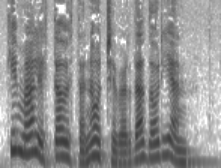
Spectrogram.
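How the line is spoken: Exclaimed. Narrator (Spanish): exclamó

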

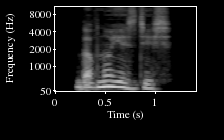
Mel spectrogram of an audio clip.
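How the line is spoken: Plain. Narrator (Russian): спросил он

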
